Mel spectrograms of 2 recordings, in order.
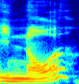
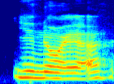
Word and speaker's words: Eunoia: Is it Enoa? Eunoia.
